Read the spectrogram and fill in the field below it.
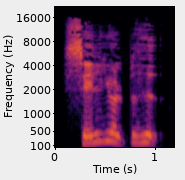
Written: installationsprogram

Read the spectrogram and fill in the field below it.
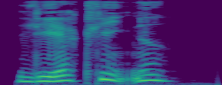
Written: lerklinet

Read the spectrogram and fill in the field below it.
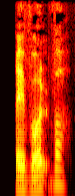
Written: revolver

